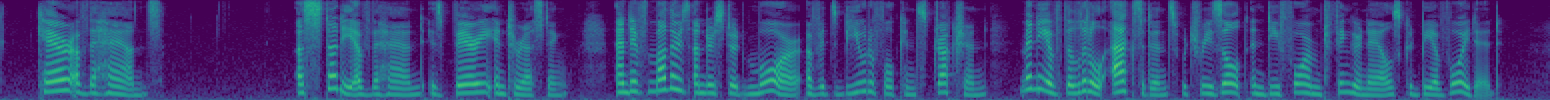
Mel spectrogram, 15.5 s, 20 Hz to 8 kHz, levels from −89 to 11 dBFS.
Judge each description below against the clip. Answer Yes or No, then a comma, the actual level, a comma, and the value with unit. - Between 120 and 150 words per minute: Yes, slow, 135 wpm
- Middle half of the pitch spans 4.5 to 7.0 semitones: Yes, average, 5.0 semitones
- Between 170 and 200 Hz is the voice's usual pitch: No, high, 225 Hz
